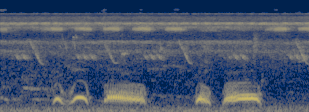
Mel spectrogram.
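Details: Spotted dove calling during decoy dove trapping: soft low coos, two short rounded notes followed by a longer held coo, the pattern given twice within three seconds, with a thin high insect hum in the background.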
